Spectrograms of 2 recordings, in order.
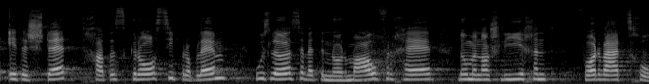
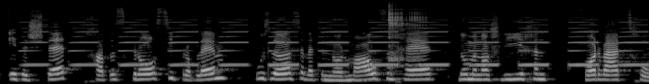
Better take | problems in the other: first | noise reduction (classical method Wiener filter)

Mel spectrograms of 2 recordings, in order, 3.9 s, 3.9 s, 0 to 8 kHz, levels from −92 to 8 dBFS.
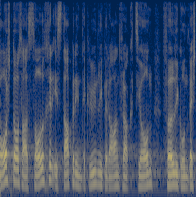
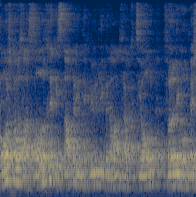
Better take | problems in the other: first | room echo; dies away in 1.1 s

